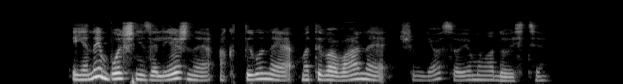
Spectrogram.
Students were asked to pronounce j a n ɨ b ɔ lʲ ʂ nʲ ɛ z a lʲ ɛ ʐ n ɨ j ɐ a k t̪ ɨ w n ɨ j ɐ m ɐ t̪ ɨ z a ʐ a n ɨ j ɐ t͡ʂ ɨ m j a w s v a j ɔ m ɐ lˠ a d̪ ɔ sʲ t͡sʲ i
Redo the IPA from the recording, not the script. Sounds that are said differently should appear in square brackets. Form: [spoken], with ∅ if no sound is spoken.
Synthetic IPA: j a n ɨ b ɔ lʲ ʂ nʲ ɛ z a lʲ ɛ ʐ n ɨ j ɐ a k t̪ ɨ w n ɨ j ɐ m ɐ t̪ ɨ [v] a [v] a n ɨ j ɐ t͡ʂ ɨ m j a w s v a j ɔ m ɐ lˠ a d̪ ɔ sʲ t͡sʲ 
